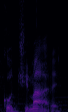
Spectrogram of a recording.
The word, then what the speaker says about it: concimare: dice concimare o concimare si dice concimare perché l'accento è sulla i quindi l'auto e ad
